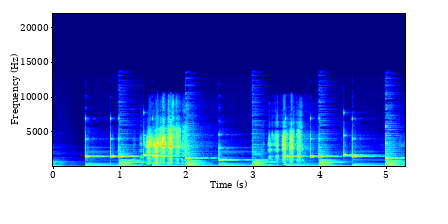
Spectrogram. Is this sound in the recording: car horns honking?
no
